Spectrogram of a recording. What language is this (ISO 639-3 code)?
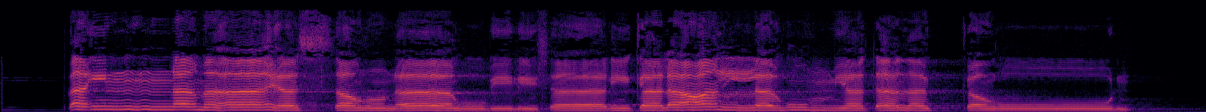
ara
